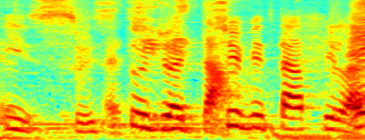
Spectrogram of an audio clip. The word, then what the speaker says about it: Atività: E como funciona o Estúdio Atività? É assim que pronuncia? Isso, Estúdio Atività Pilates. É italiano, Atività.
